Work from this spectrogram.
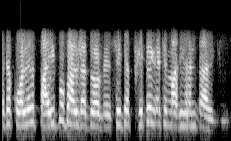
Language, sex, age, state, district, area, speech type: Bengali, female, 30-45, West Bengal, Paschim Medinipur, rural, conversation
